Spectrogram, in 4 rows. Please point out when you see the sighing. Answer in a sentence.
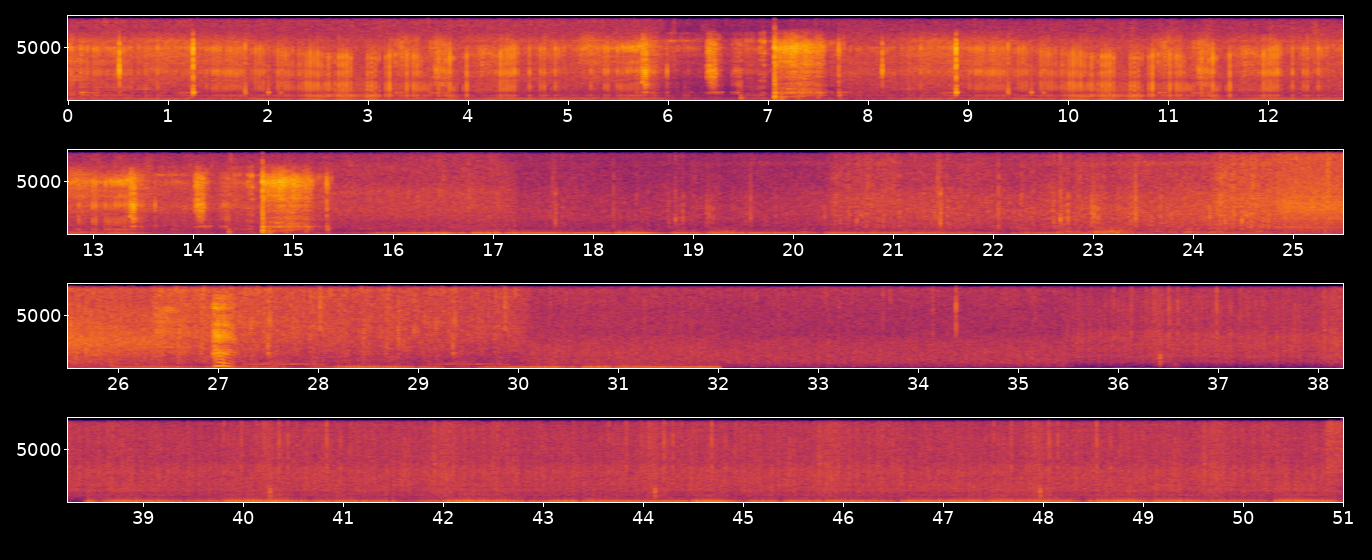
The sighing can be heard from 26.4 to 27.2 s.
